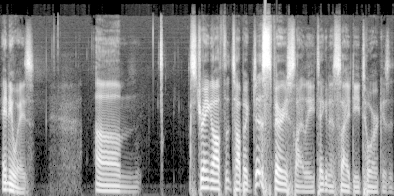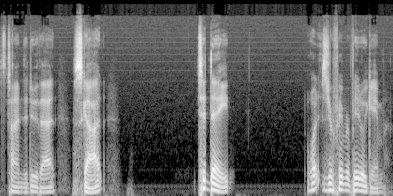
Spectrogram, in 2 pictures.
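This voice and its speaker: A man's voice: fairly low pitch, animated, measured pace, long pauses, mellow, no room sound. A man hosting a casual podcast chat, with joking, announcer-like asides. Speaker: podcast host.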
